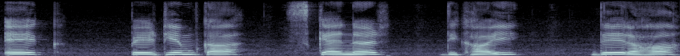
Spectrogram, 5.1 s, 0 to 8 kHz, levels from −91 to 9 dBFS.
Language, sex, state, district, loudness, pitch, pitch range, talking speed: Hindi, female, Himachal Pradesh, Shimla, -13 LUFS, 235 Hz, 225-250 Hz, 80 wpm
